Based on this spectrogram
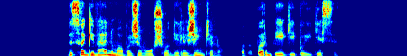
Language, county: Lithuanian, Kaunas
